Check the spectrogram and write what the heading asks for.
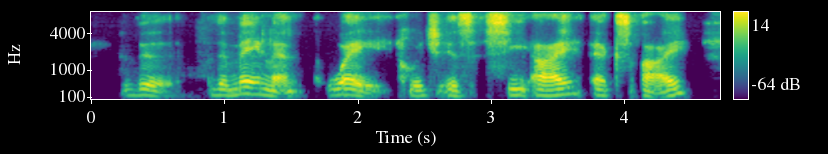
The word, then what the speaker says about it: Cixi: mainland way, which is C-I-X-I. C means ci, so it's a ci, and the X means xi, so it's xi.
